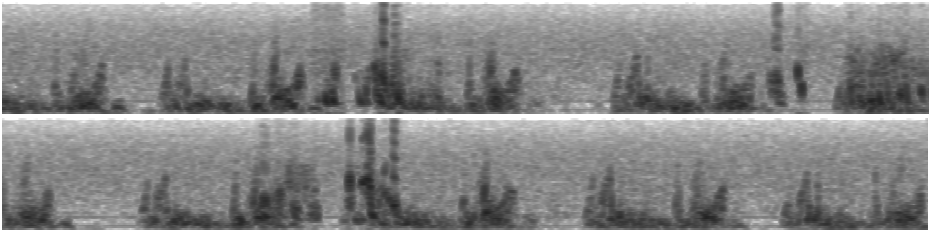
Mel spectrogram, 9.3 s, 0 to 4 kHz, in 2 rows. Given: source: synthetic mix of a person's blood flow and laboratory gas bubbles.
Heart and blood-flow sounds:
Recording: Doppler ultrasound of blood flow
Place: precordium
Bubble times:
1.55-1.70 s: bubbles
1.75-2.21 s: bubbles
3.83-4.04 s: bubbles
4.18-4.66 s: bubbles
5.91-6.22 s: bubbles
6.33-6.67 s: bubbles
From the record:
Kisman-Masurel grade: 223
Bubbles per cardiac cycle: several, 3 to 8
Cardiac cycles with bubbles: 10 to 50%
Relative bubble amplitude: loud (0.450 to 0.775)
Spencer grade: 2 (many but less than half of the cardiac periods contain bubble signals, singularly or in groups)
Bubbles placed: only in the low amplitude regions of the cardiac cycle

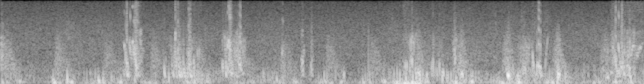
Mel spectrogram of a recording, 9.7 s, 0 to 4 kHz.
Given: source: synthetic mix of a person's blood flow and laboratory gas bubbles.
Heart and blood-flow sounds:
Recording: Doppler ultrasound of blood flow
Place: subclavian vein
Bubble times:
0.00-0.08 s: bubbles
1.82-2.16 s: bubbles
2.43-3.02 s: bubbles
3.31-3.70 s: bubbles
4.21-4.25 s: bubbles
4.50-4.58 s: bubbles
4.65-4.71 s: bubbles
5.96-6.28 s: bubbles
6.45-6.69 s: bubbles
6.77-6.95 s: bubbles
7.64-8.21 s: bubbles
9.13-9.65 s: bubbles
From the record:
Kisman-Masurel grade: 232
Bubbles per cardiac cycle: several, 3 to 8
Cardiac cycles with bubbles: 50 to 99%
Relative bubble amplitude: moderate (0.250 to 0.450)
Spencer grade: 3 (all of the cardiac periods contain showers or single bubble signals, but not dominating or overriding the cardiac motion signals)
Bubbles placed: anywhere in the cardiac cycle

